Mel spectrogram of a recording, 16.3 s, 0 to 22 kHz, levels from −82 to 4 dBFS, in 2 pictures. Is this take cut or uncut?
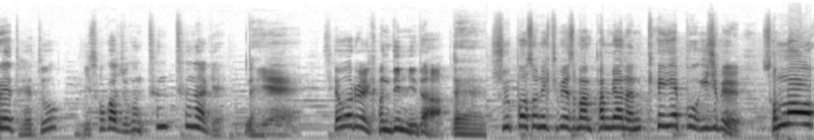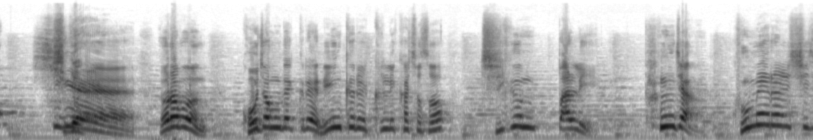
cut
